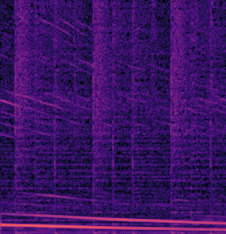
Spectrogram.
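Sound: wolf howling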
